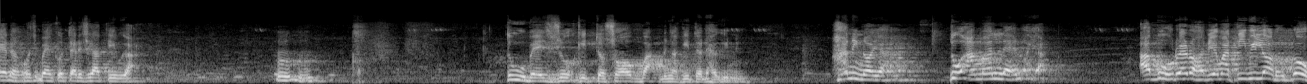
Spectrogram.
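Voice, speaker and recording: A man's voice: sits high, fairly bright tone. A man with a Patani Malay accent, a religious teacher giving a village mosque sermon, telling stories with chuckles and chanting prayers. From southern Thailand. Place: mosque hall. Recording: echoey hall from a distance.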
